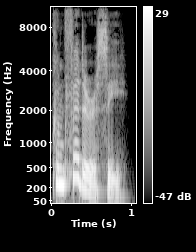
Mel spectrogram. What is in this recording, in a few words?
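"confederacy", British English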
